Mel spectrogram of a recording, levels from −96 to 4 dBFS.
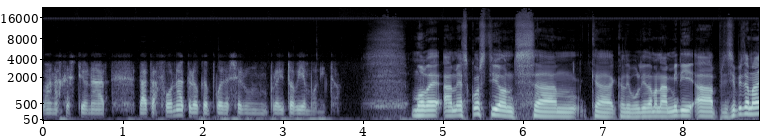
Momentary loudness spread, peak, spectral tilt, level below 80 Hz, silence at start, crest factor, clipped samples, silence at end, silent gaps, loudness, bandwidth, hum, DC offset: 15 LU; -6 dBFS; -6.5 dB/octave; -52 dBFS; 0 s; 18 dB; under 0.1%; 0 s; none; -24 LUFS; 18 kHz; none; under 0.1%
